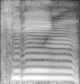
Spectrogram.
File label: "kirin", Japanese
